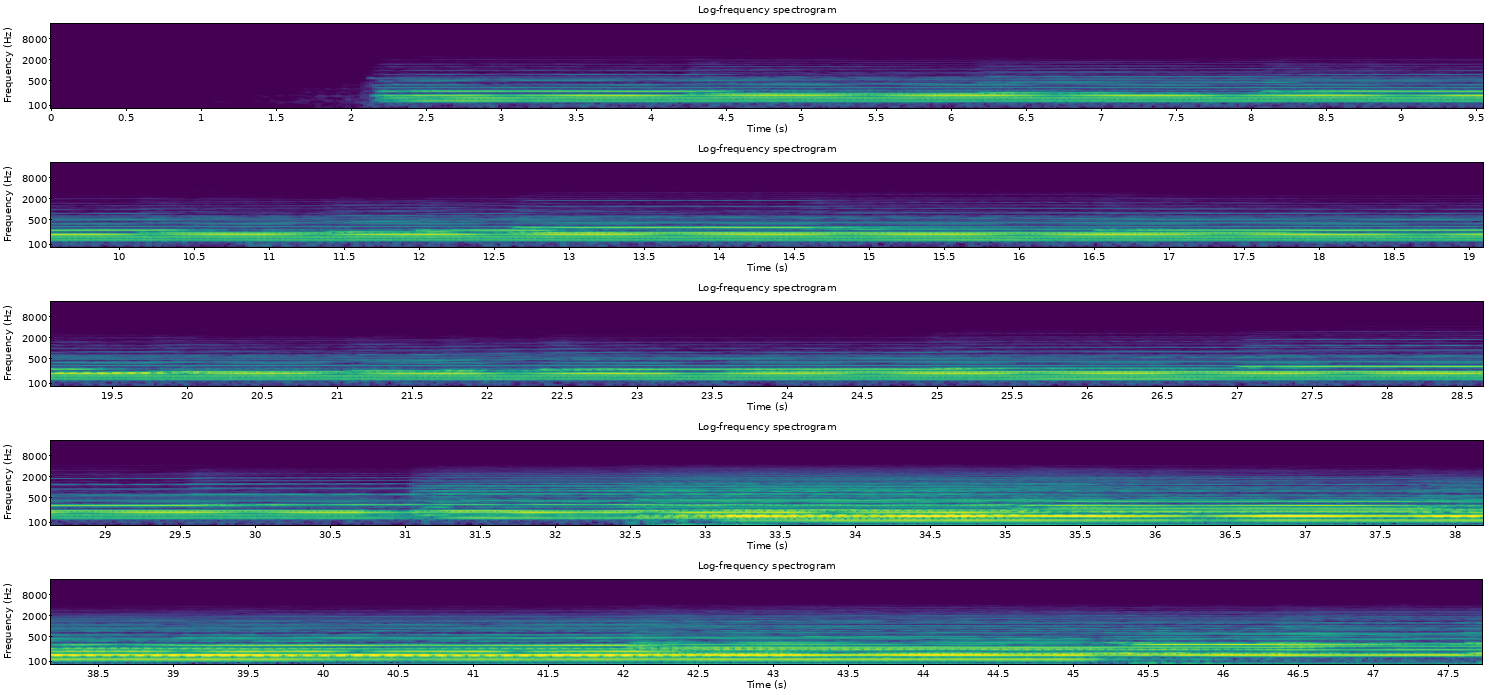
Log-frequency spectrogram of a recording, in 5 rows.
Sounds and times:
Organ: 2.1s - 47.7s.

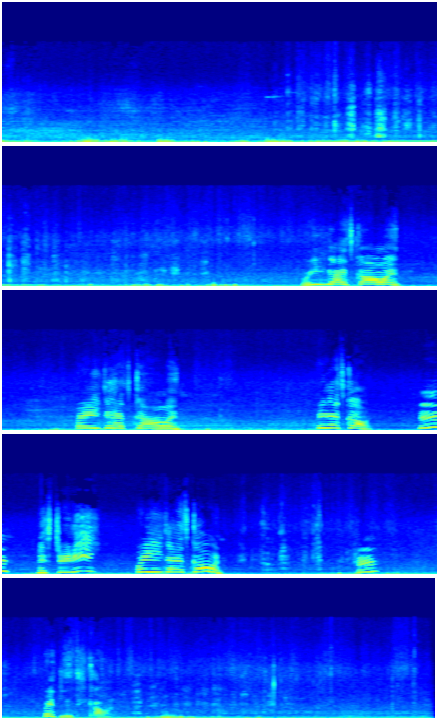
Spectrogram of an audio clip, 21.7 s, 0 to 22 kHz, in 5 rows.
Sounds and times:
Speech: 7.3s - 8.4s, 9.4s - 10.5s, 11.8s - 15.3s, 16.6s - 16.9s, 17.8s - 18.6s.

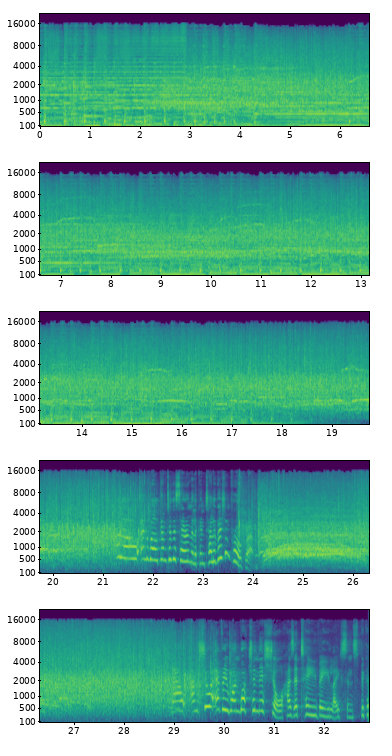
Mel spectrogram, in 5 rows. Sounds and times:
Music: 0.0s - 18.7s
Speech: 21.3s - 24.0s, 29.0s - 32.9s.

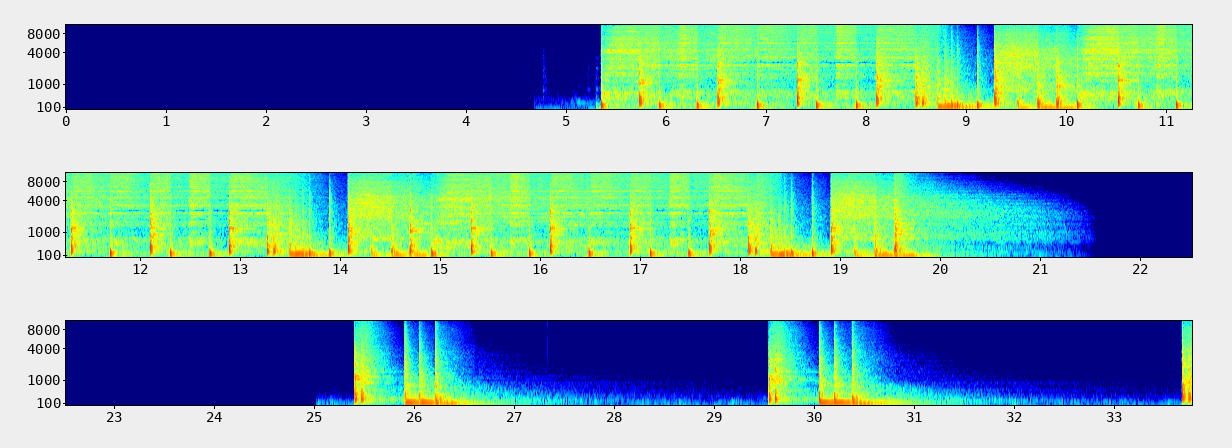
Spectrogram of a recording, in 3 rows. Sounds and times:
Drum kit: 5.3s - 21.2s, 25.4s - 26.9s, 29.6s - 31.1s
Snare drum: 5.4s - 20.7s, 25.4s - 26.6s, 29.6s - 30.8s.

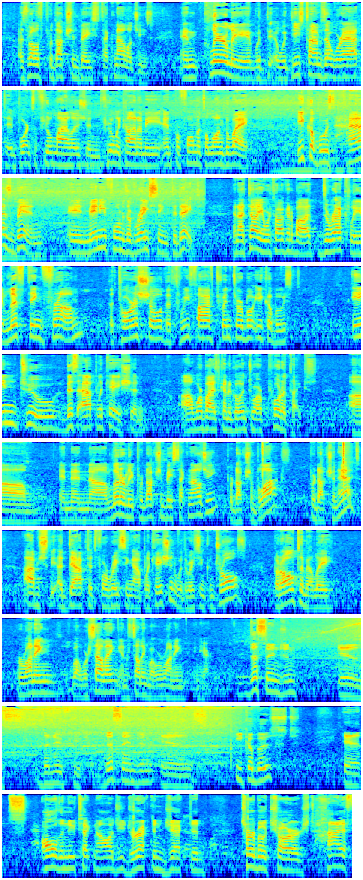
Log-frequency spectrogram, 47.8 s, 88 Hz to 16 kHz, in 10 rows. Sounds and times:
Speech: 0.2s - 8.1s, 8.8s - 18.2s, 19.0s - 47.7s.

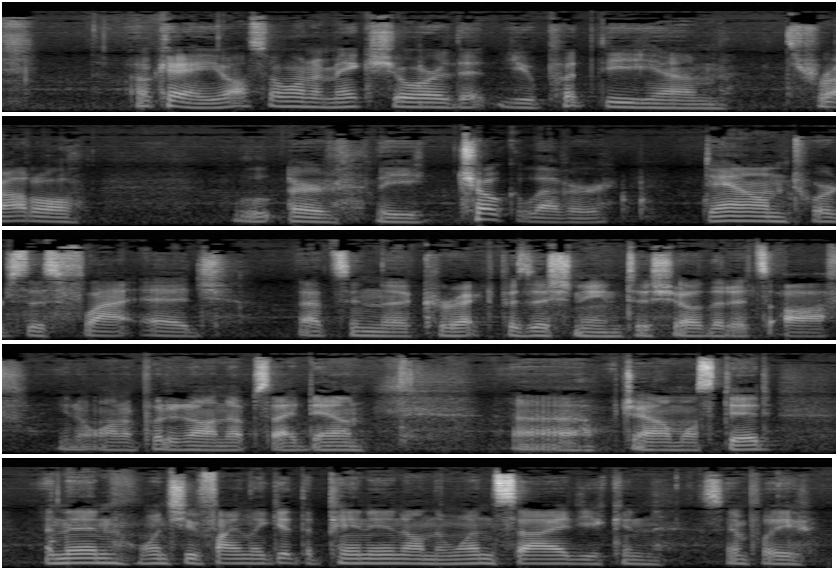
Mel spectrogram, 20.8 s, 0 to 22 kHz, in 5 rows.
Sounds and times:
Speech: 0.6s - 4.6s, 5.4s - 14.4s, 15.0s - 20.8s.

